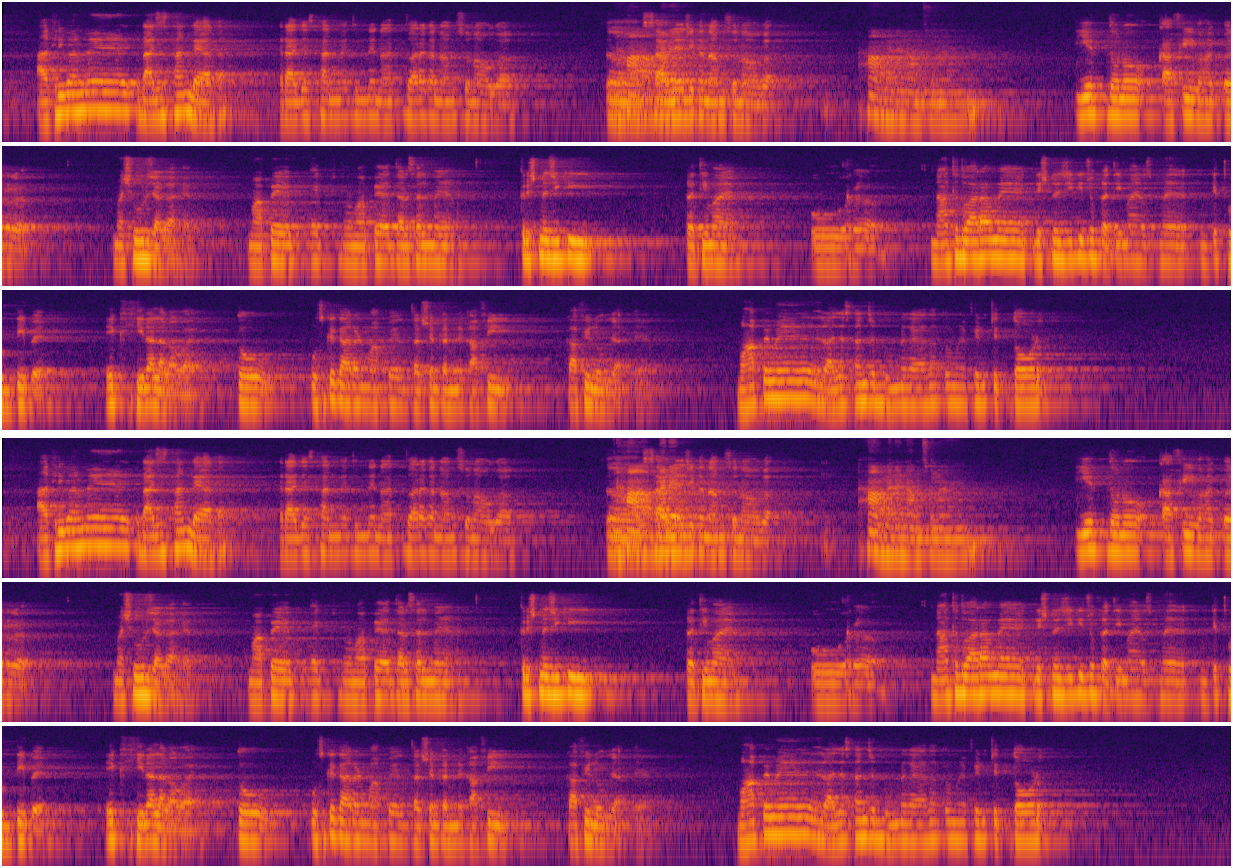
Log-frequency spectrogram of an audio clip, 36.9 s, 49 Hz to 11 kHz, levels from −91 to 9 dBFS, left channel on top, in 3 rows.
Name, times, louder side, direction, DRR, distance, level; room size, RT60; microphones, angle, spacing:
voice 1, 0.3-2.3 2.8-5.1 6.0-7.7 9.6-9.8 10.7-12.6 13.4-14.2 14.7-16.9 17.5-18.2 19.1-19.7 20.4-21.1 21.6-25.0 25.6-26.6 26.9-27.3 27.7-29.7 30.2-31.1 31.9-35.0, equal, ahead, 0.3 m, -20 dB
voice 2, 6.1-6.9 8.2-8.3 8.6-9.7, right 4 dB, 60° right, 0.5 m, -20 dB
14.5 x 12.0 x 3.8 m
head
